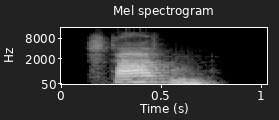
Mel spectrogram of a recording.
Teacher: I'm saying st with a sh because the s comes before a t, yeah? And I'm also opening my mouth on the R.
